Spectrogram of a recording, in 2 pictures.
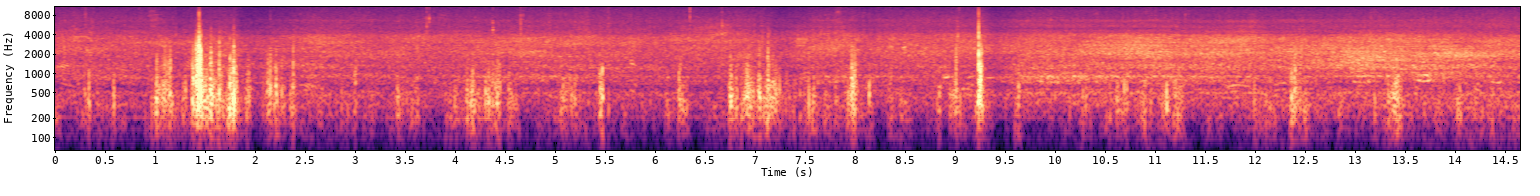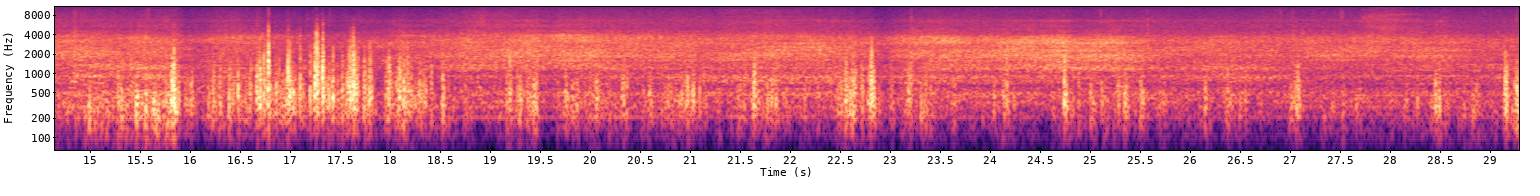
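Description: A high-speed catamaran ferry's engines rumble across the water.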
